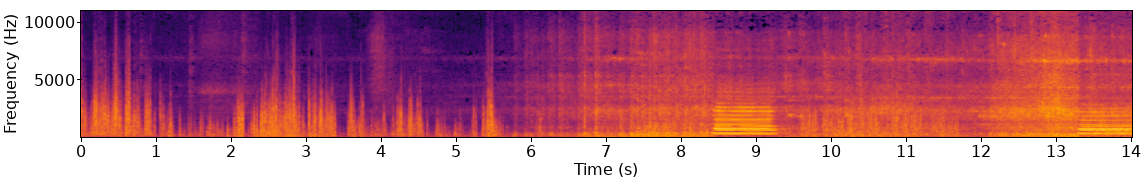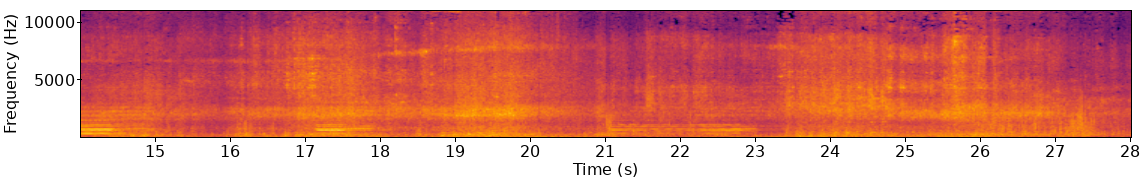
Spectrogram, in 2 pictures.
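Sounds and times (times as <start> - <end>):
diesel locomotive engine rumbling: 0.0 - 28.0
train wheel and rail noise: 0.0 - 28.0
train horn blasts: 8.4 - 9.6, 13.2 - 15.2, 17.0 - 18.2, 21.0 - 23.3.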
